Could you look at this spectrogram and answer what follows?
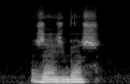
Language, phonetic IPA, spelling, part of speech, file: Polish, [ˈʒɛʑbʲjaʃ], rzeźbiarz, noun, LL-Q809 (pol)-rzeźbiarz.wav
